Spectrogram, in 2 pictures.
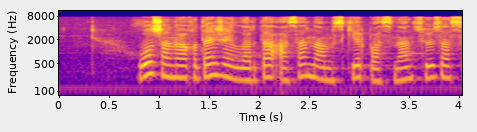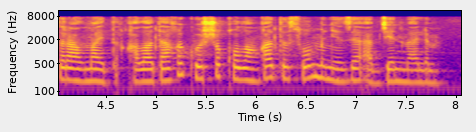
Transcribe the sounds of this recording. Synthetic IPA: wo̞lˠʒɑɴɑʁəd̪ɑjʒɑjlˠɑɾd̪ɑʔɑsɑnːɑməskʲe̞ɾbɑsənɑnsɵzɑsəɾɑlˠmɑjd̪əqʰɑlˠɑd̪ɑʁəkʲʰɵɾʃɪqʰo̞lˠɑɴʁɑd̪əso̞lˠmɪne̞zɪʔæ̰b̚d̪e̞nmælɪm

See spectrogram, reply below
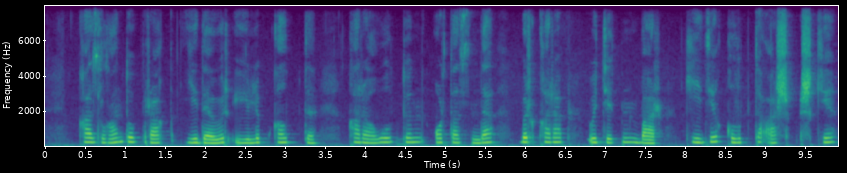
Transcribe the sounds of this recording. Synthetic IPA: qʰɑzəlˠʁɑnt̪ʰopəɾɑqje̞d̪æwɪɾʏjɪlɪp̚qʰɑlˠəp̚t̪ə | qʰɑɾɑwəlˠt̪ʰʏnwo̞ɾt̪ɑsənd̪ɑ | bɪɾqʰɑɾɑpwɵt̪e̞t̪ɪnbɑɾ | kʲʰe̞jd̪e̞qʰʊlˠəpt̪əʔɑʃə̥pɪʃkʲe̞

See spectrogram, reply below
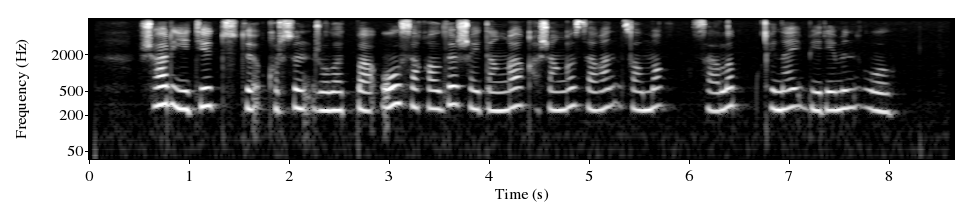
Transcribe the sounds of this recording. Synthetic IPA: ʃɑɾje̞t̪e̞t̪ʰʏ̥st̪ɪqʰʊɾsənʒo̞lˠɑt̪̚pɑwʔo̞lˠsɑqɑlˠd̪əʃɑjt̪ɑɴʁɑqʰɑʃɑɴʁəsɑʁɑnsɑlˠmɑq̚ | sɑlˠəp̚qʰijnɑjbe̞ɾe̞mɪnwo̞lˠ

